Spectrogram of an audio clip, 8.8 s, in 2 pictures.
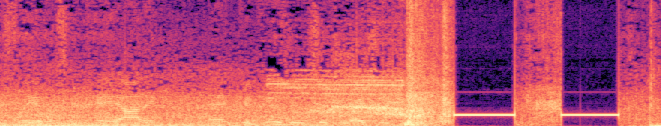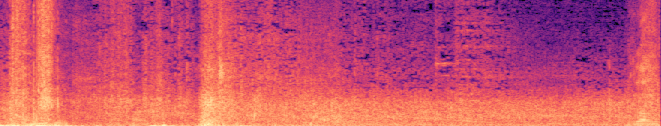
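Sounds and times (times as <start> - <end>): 
speech: 0.8 - 3.0, 8.7 - 8.8
car accident near roadside reporter: 2.1 - 6.6.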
